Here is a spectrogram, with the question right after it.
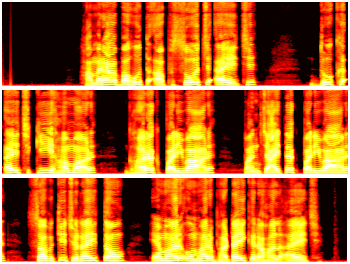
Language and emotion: Maithili, neutral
